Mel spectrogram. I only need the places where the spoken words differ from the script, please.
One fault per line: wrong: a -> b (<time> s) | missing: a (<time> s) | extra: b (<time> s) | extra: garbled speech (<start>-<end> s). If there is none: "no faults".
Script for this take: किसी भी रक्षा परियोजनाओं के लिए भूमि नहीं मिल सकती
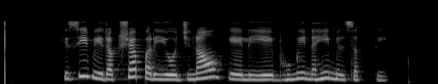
no faults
